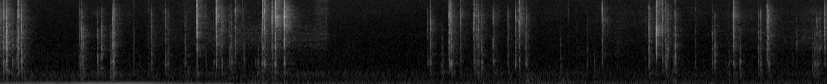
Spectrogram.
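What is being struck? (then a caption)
Bundle of bamboo straws in plastic wrap. Long nails tap and scratch along a flat pack of hollow bamboo straws wrapped in clear, crinkly plastic on a table. Quick, dry, bright clicks and taps come in irregular bursts over a soft crinkling rustle, each tap dying away almost instantly.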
